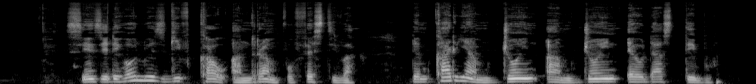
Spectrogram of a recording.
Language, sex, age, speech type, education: Nigerian Pidgin, male, 30-45, spontaneous, tertiary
